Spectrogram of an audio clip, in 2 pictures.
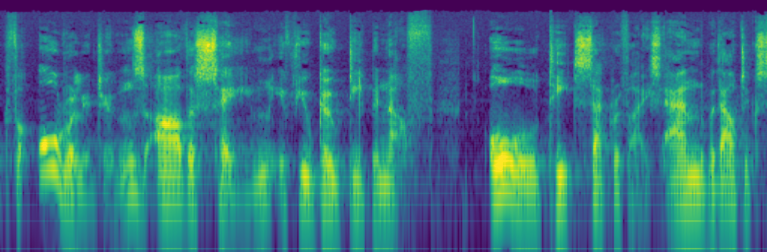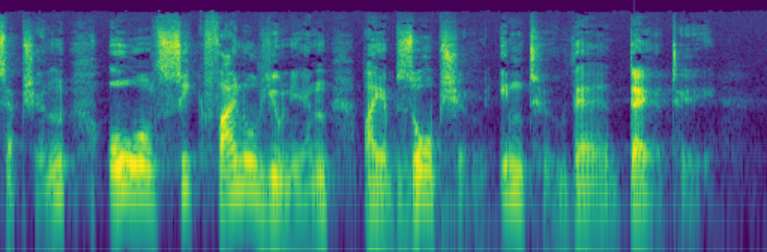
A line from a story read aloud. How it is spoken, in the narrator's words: he exclaimed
